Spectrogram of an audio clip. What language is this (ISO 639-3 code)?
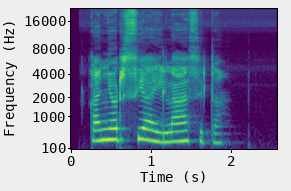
mas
